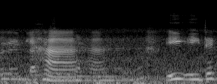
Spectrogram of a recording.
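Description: A woman's voice talking, with one drawn-out vowel about half a second in.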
